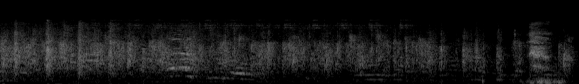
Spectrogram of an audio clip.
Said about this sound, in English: Clap your hands to the Lord and praise Him.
